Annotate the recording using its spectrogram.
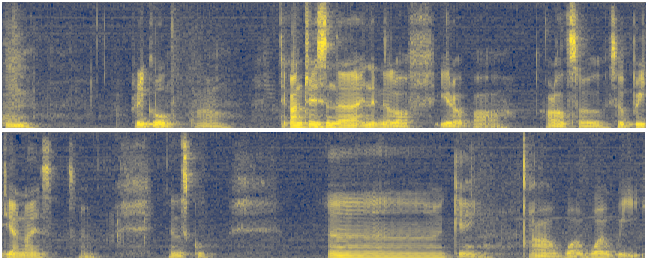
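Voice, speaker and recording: With a Spanish accent, the voice moves at a fairly slow pace with long, frequent pauses, ordinary pitch variation and big swings in loudness, amid audible room echo. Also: man, fairly low pitch for a man. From Spain. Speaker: coding streamer. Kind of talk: live coding stream chat. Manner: halting, repetitive; slower in English than usual.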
